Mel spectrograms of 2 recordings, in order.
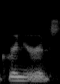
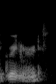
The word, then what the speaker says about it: Grignard: San draws 3 lines to equate Grignards to nucleophiles.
